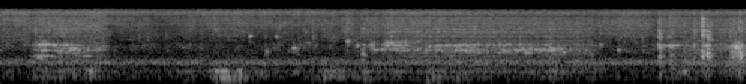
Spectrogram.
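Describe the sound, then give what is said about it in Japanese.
Running tap water pours steadily into a sink while stuck-on dirt is washed off, a faint continuous hiss broken by small splashes and light clinks of items being scrubbed. “なんか洗ったら汚れ落ちないんだよね、俺。こびりついてんな。”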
